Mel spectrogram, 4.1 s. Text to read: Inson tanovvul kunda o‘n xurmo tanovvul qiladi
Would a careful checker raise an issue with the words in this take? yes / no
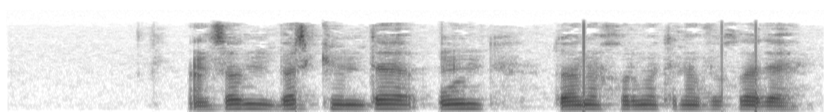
yes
